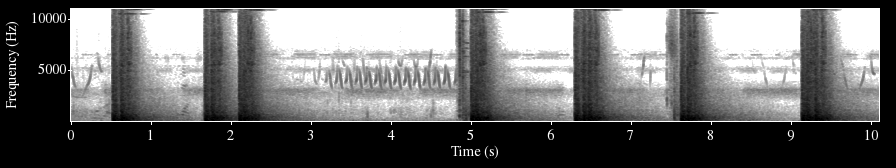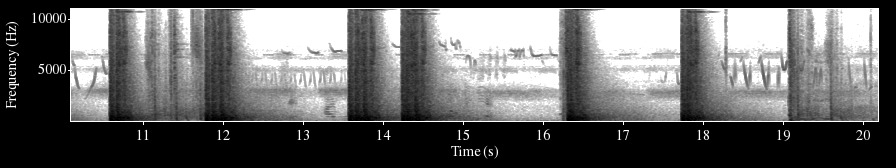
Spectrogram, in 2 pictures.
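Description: AK rifle fire in the Gray Zone Warfare game comes as about a dozen loud, sharp gunshot bursts, some single and some doubled, each with a decaying echo tail, spaced irregularly across the stretch.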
